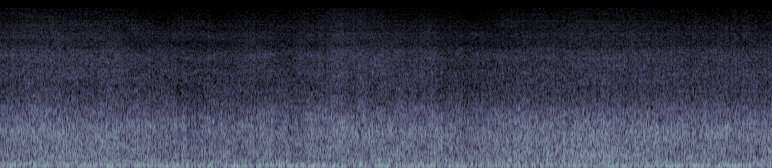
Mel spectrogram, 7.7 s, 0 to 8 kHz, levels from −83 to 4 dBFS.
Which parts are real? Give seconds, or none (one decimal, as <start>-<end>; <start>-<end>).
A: 0.0-1.1; 5.0-7.7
